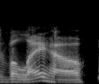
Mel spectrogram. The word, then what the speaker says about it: Vallejo: The J is silent. Vale. – Valeos. Shit! – I was gonna say it's Vallejo.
